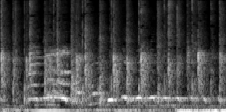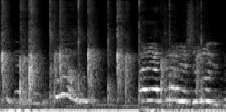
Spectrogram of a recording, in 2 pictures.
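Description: A church congregation in Lyon claps steadily and rhythmically, dense clapping running throughout with voices singing and talking over it.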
